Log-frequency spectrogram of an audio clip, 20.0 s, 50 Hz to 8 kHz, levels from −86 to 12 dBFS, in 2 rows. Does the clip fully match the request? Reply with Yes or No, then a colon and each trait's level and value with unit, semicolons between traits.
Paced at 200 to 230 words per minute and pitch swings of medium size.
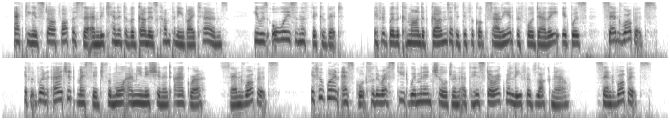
Yes: fast, 205 wpm; average, 3.7 semitones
